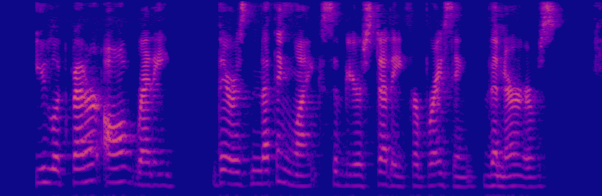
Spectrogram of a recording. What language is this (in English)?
English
